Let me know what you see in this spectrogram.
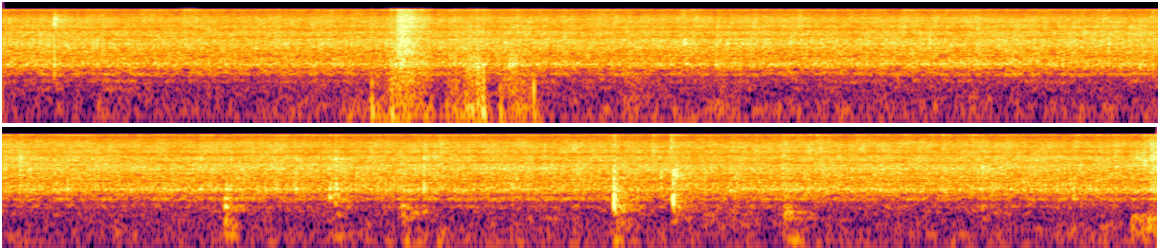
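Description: Chicken pieces, potatoes and onions sautéing in oil in a wok, giving a steady sizzle. A few light clicks or knocks come about two seconds in and again a little past the middle.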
